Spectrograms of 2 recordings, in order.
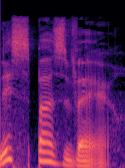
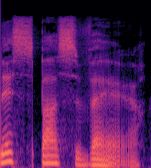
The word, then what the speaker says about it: espace vert: Un espace vert. First thing, you've got this little link between the two. Un espace vert. Final not pronounced, and then final T not pronounced. Un espace vert.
